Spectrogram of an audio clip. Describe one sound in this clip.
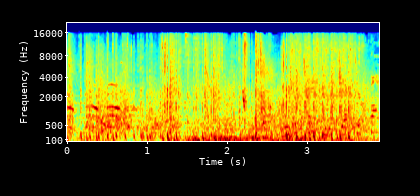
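A submachine gun fires rapid bursts at close range.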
